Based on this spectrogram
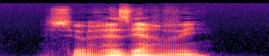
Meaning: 1. to reserve, to make a reservation (for), to book 2. to reserve, to put aside
- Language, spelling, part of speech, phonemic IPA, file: French, réserver, verb, /ʁe.zɛʁ.ve/, Fr-réserver.ogg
